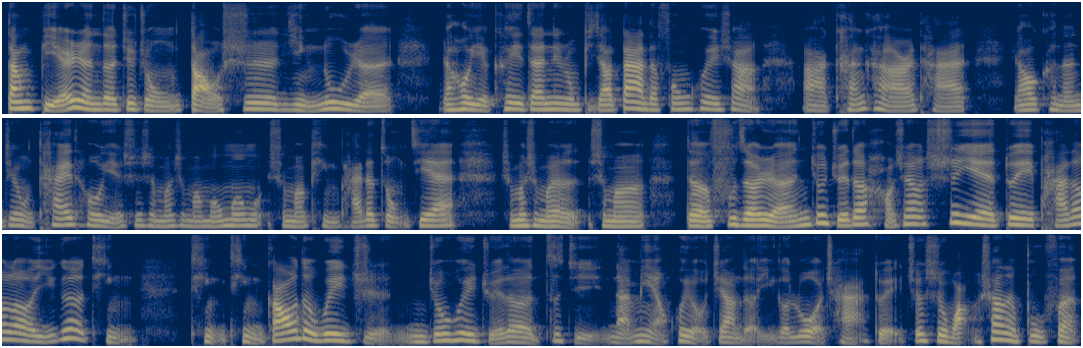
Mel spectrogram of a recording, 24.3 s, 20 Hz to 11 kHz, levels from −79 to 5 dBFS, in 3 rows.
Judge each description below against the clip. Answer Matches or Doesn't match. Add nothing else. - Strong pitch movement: Doesn't match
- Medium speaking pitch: Matches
